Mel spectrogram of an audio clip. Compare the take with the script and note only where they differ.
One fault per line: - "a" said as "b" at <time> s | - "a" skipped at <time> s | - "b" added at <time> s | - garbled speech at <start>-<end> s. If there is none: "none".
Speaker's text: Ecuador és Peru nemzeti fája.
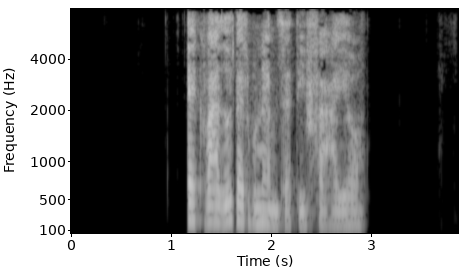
- "és" skipped at 1.6 s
